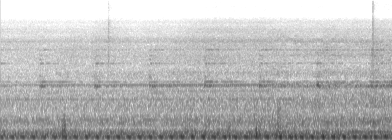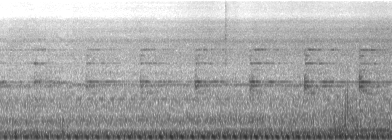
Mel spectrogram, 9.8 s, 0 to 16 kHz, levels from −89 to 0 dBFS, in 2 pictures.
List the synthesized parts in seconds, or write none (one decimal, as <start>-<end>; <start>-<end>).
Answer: 3.4-5.8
